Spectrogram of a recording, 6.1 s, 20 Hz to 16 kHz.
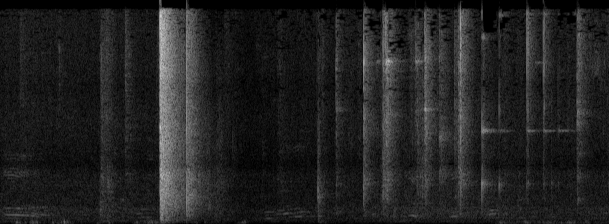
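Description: A single loud shot from a lever-action .357 Magnum saddle rifle about a second and a half in, with a short echo, then several fainter sharp cracks over the next few seconds.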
